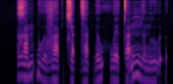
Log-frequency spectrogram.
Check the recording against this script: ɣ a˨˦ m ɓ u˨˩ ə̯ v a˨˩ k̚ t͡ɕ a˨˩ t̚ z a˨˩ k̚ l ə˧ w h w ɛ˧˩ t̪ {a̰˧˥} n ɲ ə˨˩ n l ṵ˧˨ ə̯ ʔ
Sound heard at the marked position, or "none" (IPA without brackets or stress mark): a̰˧˥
